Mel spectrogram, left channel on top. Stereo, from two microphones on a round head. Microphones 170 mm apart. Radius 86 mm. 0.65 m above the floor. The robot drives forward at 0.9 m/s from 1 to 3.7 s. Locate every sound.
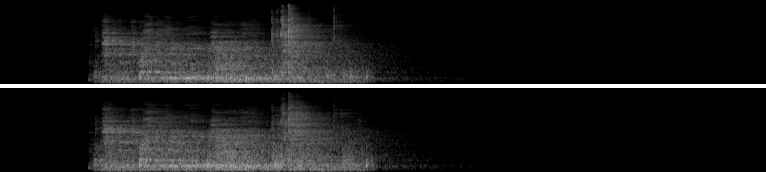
0.9 s throat clearing: 5° left (ahead or behind), 8.5 m
2.7 s crumpling: 50° left (ahead or behind), 6 m; by 3.4 s 45° left (ahead or behind), 6.5 m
